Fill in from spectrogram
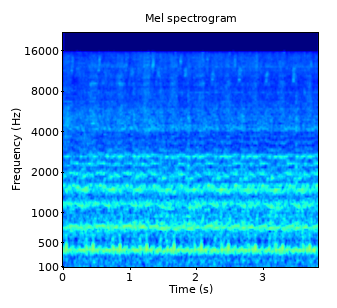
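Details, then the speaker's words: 1959 Edsel Corsair Ford V8, parked 40+ years, spark plugs out, oil squirted in cylinders: steady starter whir with even compression pulses about two per second; turns over but never catches, compression felt at plug holes. "I got compression on my side. - All right, good. Well, if we got half the compression, we're fine."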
